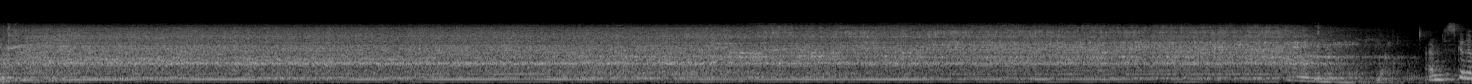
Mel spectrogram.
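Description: A kitchen blender runs steadily for about thirteen seconds, whirring ginger salad dressing as oil is added to thicken it. The motor drone is loud and close, then winds down and stops with a few clunks at the end.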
